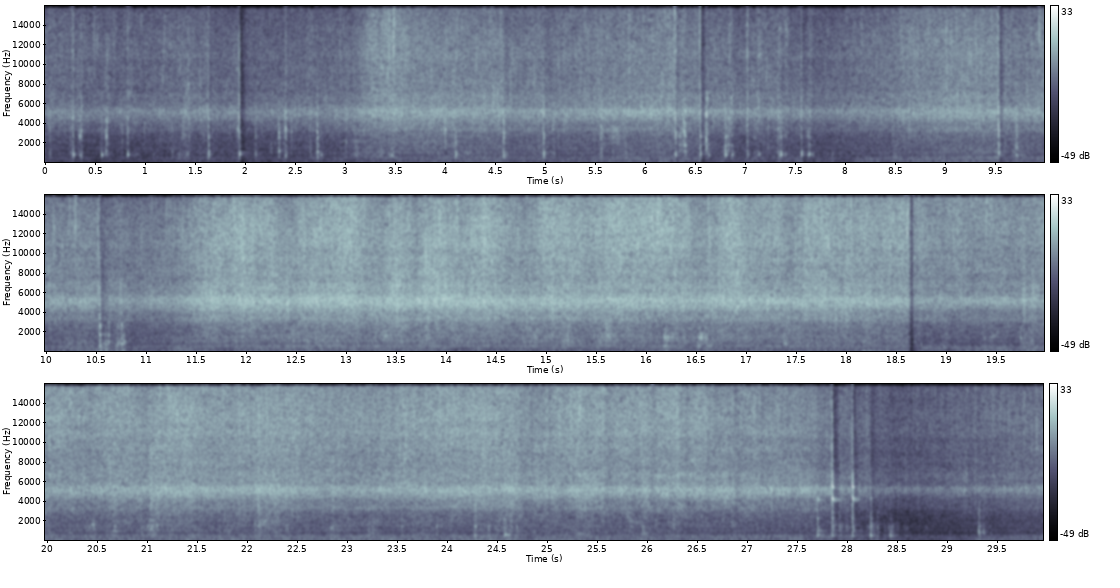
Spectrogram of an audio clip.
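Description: Curry paste frying in hot oil in a wok, sizzling while a spatula stirs it, with clicks and scrapes of stirring for the first ten seconds or so. From about eleven seconds in the sizzle grows louder and steadier.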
